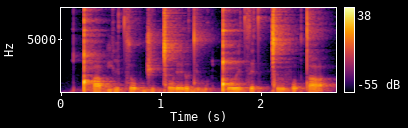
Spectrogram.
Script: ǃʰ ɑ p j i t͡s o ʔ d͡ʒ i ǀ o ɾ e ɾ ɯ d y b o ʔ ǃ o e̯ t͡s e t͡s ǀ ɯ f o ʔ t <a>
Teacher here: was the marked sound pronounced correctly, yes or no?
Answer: no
